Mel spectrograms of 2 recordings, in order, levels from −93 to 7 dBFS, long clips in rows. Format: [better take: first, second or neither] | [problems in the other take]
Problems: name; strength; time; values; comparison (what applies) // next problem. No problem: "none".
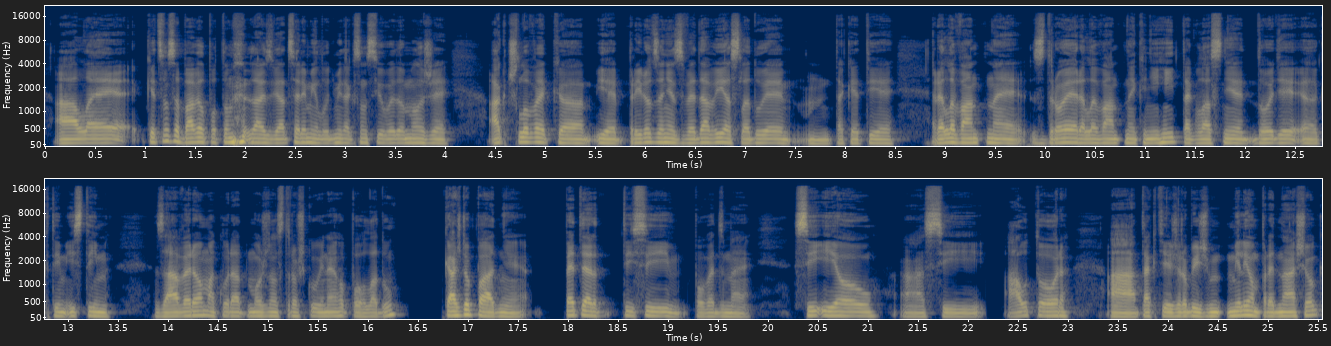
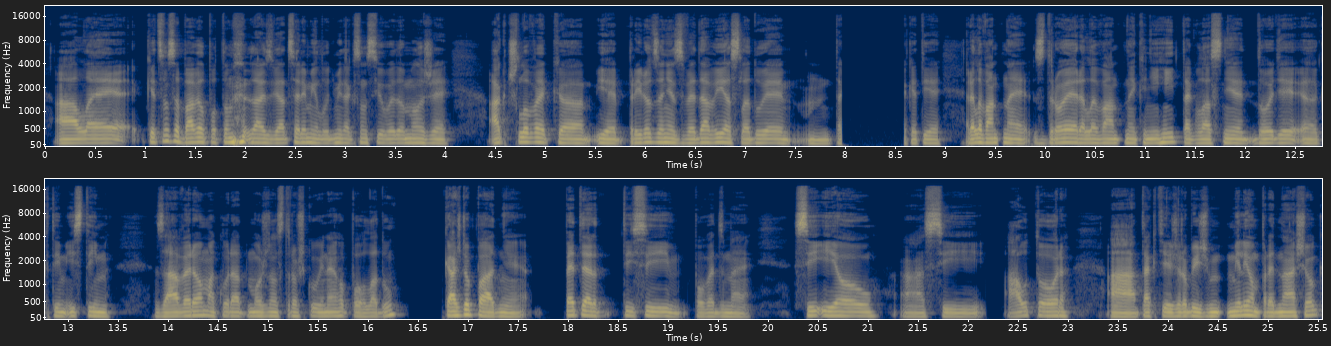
first | audio freezing; at 8 s for 0.5 s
